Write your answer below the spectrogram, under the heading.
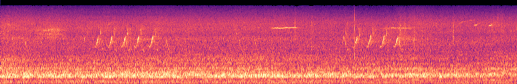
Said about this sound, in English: Man, these are very gentle bees. I mean, they're all just kind of crawling around me, buzzing. They're not stingy at all.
